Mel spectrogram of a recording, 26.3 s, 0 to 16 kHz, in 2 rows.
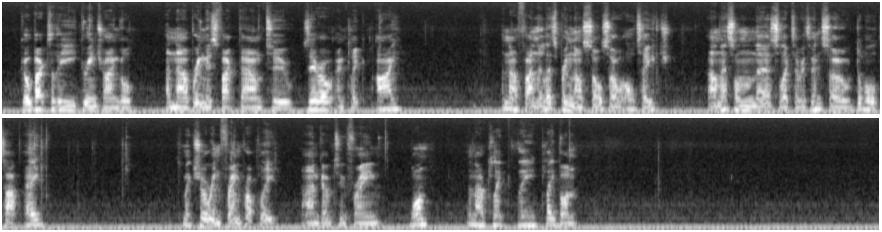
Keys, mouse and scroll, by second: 5.3-6.7 middle drag, 9.4 alt+h, 13.4 a, 13.6 a, 19.7 a.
